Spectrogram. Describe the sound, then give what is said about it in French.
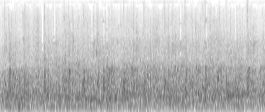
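Audience applause for three speakers after a presentation on civil engineering and carbon tools: a dense, steady patter of clapping that holds at an even level throughout. “Alors on peut peut-être applaudir nos trois intervenants”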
